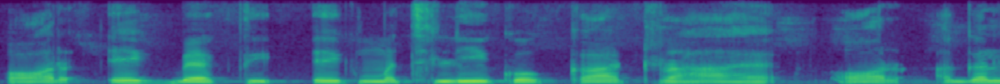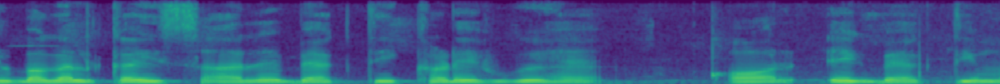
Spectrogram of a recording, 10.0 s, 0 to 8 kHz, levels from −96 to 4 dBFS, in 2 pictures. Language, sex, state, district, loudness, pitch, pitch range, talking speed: Hindi, female, Uttar Pradesh, Jalaun, -23 LUFS, 150 Hz, 130-165 Hz, 130 wpm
